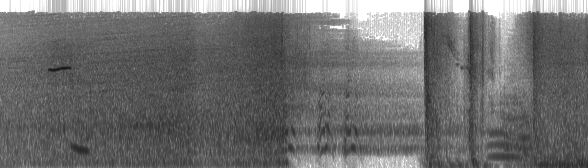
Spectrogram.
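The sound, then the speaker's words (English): Ambient sound from the trailer for the film Prey: a dense, rushing wash of noise that cuts out abruptly about halfway through, leaving sparse low tones before a few sharp, loud hits break in. “That is part of the trailer for Prey, which again is out on Hulu now.”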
